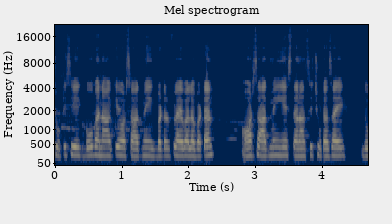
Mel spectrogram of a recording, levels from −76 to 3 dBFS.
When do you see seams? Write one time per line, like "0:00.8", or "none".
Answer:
none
